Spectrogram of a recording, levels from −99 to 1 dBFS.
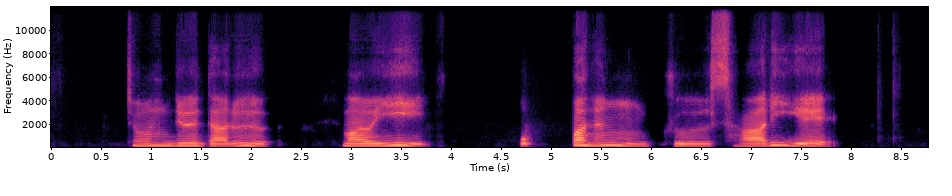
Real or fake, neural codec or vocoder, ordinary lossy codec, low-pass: fake; autoencoder, 48 kHz, 32 numbers a frame, DAC-VAE, trained on Japanese speech; Opus, 16 kbps; 10.8 kHz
